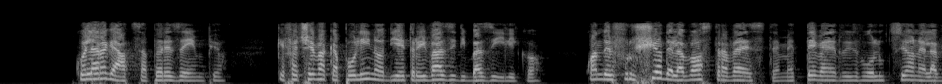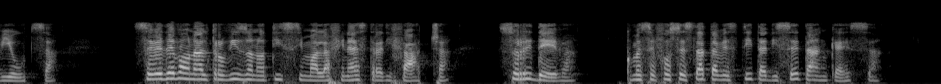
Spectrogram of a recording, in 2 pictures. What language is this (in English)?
Italian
